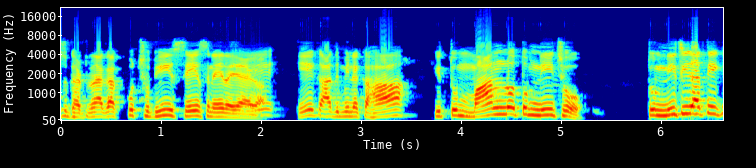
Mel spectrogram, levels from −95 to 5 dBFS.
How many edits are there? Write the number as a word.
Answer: one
